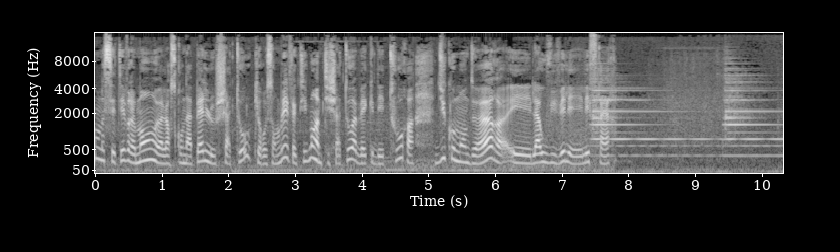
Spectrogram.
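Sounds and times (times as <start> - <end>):
speech: 0.1 - 7.9
church bells ringing in a former castle town: 7.3 - 10.3.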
